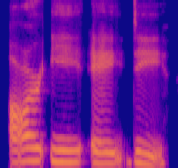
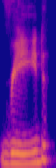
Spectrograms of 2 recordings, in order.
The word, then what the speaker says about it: read: R E A D. We pronounce it differently depending on time. So, in the present tense, it's read. like I read a lot of books, but in the past tense it's pronounced read.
